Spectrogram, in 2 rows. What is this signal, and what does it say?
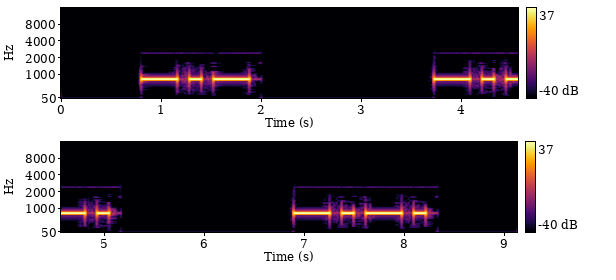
Morse code, heard as a keyed tone, about 10 wpm, 800 Hz. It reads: K C C
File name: ct2idw / exerc4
